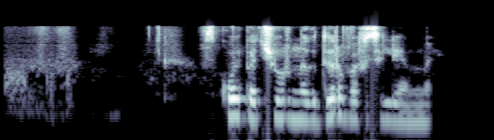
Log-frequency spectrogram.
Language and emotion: Russian, neutral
